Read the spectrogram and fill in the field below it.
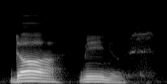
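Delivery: Dominus with long DO, slight break, then minus; dactyl stress. Shown as a demonstration. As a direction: stretch DO slowly and set it apart in Dominus. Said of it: "is the Greek for a finger".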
